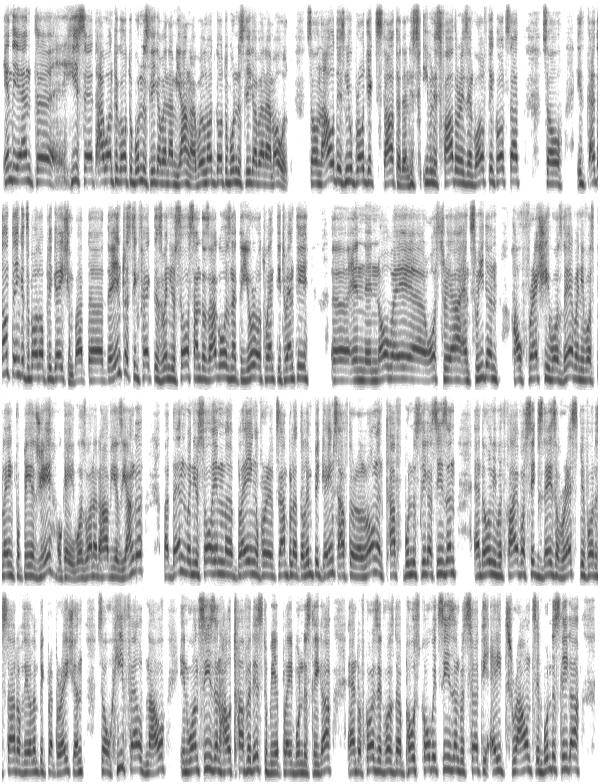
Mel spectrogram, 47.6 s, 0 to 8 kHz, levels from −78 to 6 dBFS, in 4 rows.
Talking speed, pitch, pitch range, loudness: 195 wpm, 175 Hz, 160-195 Hz, -21 LUFS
